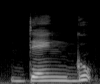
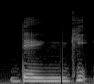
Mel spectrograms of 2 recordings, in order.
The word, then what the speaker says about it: dengue: of fever which comes in it is not dingo it is dengue okay you don't pronounce it thank you we pronounce it thank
